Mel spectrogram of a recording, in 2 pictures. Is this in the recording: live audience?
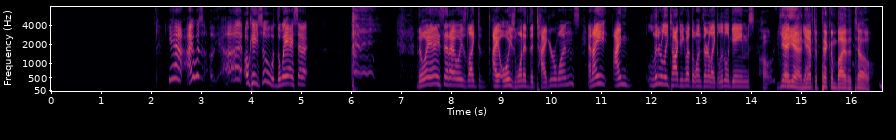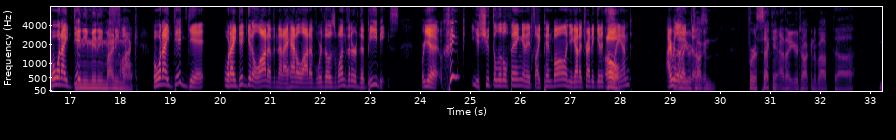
no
